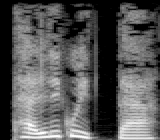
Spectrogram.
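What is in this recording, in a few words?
is running, Korean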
